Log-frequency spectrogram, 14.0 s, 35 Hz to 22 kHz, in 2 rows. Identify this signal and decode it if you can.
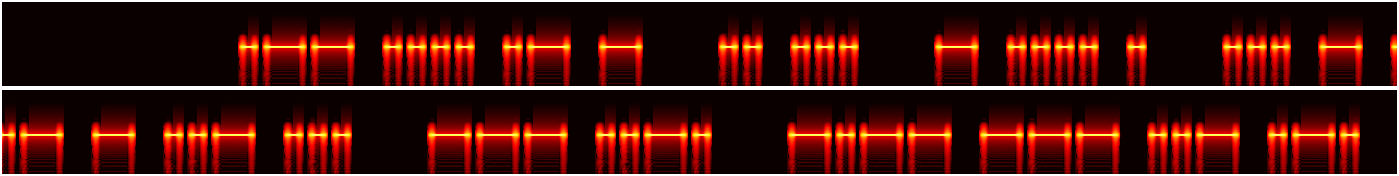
Morse code, heard as a keyed tone, about 20 wpm, 700 Hz. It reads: WHAT IS THE STATUS OF YOUR
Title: Sentences from Top 1400 Words 20wpm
